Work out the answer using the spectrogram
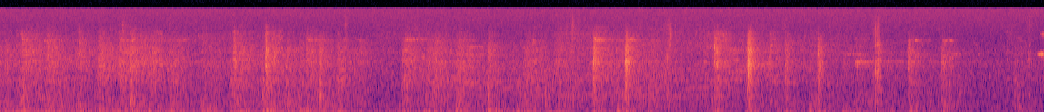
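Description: Meitetsu electric train running over pointwork, its wheels clattering irregularly over rail joints and crossings above a low rumble. The sound eases slightly toward the end, with a few short high wheel squeals near the end.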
